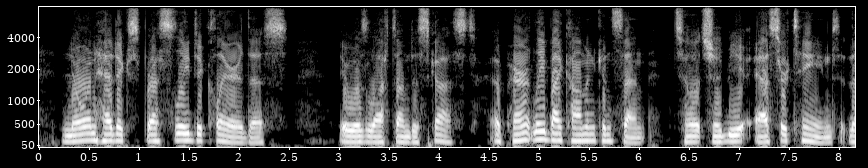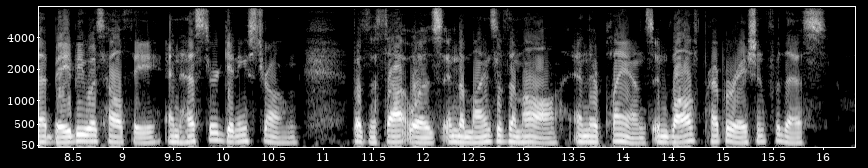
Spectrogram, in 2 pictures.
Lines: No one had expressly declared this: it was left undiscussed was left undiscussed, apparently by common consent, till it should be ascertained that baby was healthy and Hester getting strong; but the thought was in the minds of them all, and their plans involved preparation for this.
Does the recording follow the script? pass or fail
fail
